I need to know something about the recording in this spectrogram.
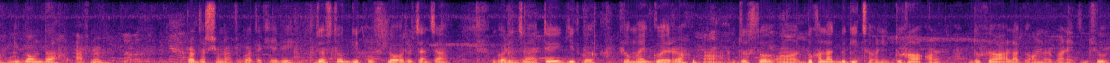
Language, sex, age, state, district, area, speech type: Nepali, male, 18-30, West Bengal, Kalimpong, rural, spontaneous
